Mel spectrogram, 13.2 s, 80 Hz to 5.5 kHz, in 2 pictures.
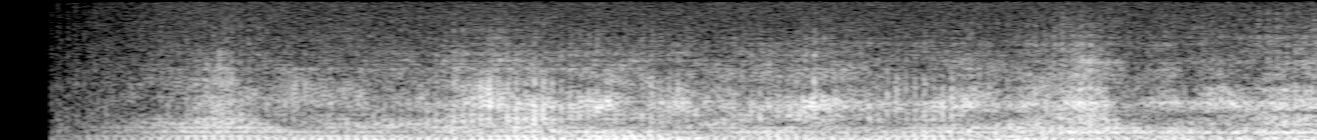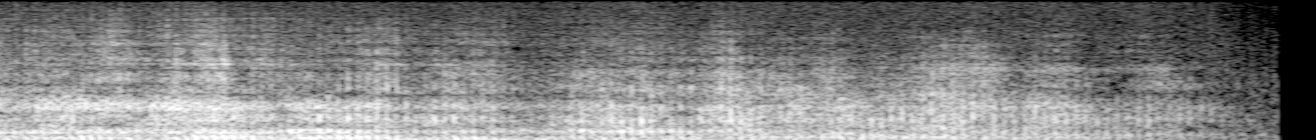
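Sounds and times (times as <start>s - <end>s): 
airplane: 0.3s - 13.0s.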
